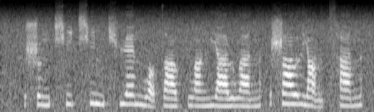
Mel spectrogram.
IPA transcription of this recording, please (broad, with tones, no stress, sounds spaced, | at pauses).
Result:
ʂ ʊ˨˦ ŋ t͡ɕʰ i˧ t͡ɕʰ i˥˨ ŋ t͡ɕʰ ɥ ɛ˦ n̪ w ɔ̰˨˩ t̪ ɑ˨˦ ʊ̯ k w ɑ˨˦ ŋ j ä˨˦ ɻ w a˨˦ n | ʂ ɑ˦ ʊ̯ l j ɑ̰˨˩ ŋ t͡sʰ a˨˦ n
